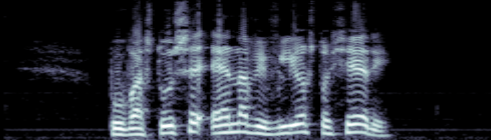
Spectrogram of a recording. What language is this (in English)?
Greek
